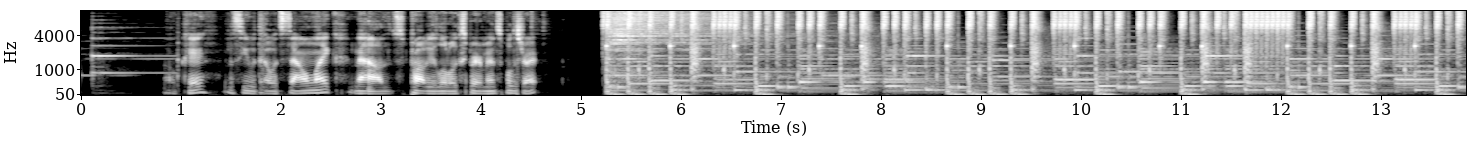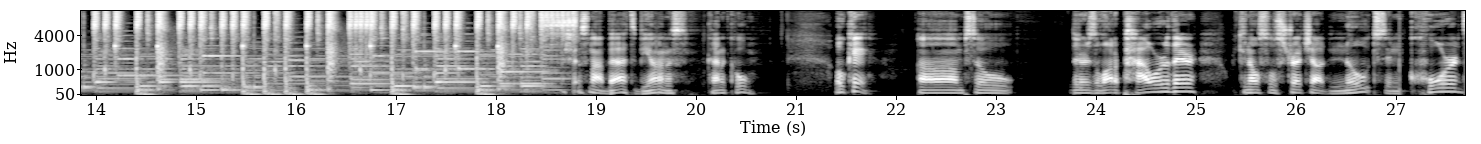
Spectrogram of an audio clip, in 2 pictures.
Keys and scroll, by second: 0.2 space, 4.4 Delete, 5.1 space, 18.1 space, 20.5 Delete.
